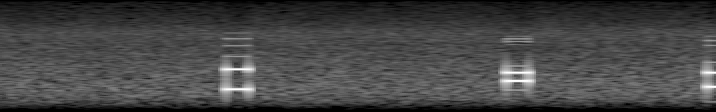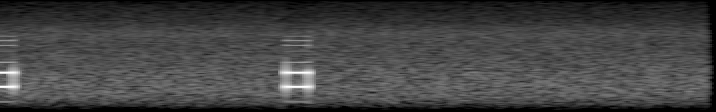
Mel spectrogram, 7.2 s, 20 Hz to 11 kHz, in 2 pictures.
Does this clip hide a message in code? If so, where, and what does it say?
Yes: DTMF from 1.2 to 5.2 s, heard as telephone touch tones, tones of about 110 ms. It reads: 2 * 4 4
